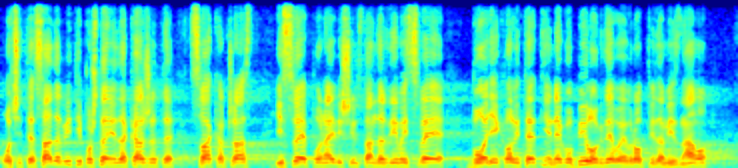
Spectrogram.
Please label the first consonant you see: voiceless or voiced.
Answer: voiceless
